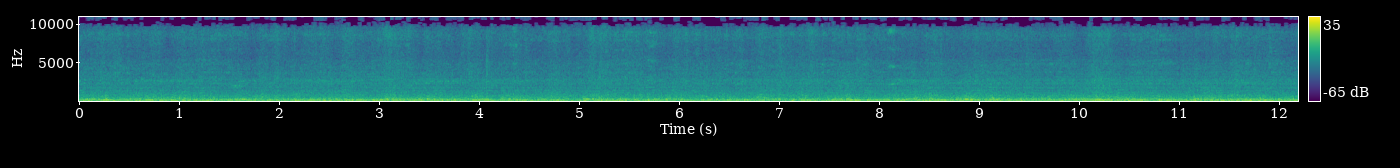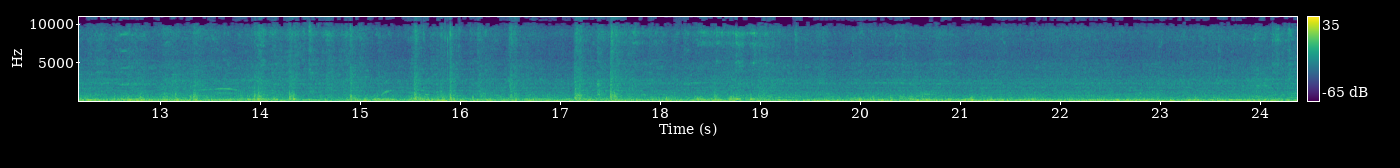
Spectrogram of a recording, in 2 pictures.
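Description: Passenger train running along the track, heard from an open coach doorway: a steady rumble of wheels on rails, with a cluster of sharper clacks a little past halfway.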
